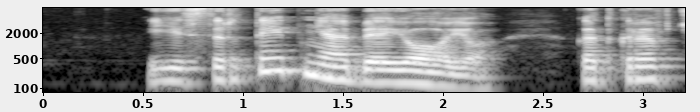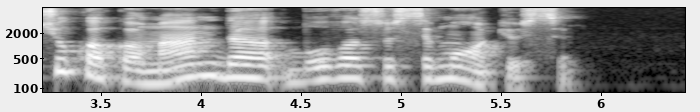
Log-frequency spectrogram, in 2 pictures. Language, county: Lithuanian, Šiauliai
